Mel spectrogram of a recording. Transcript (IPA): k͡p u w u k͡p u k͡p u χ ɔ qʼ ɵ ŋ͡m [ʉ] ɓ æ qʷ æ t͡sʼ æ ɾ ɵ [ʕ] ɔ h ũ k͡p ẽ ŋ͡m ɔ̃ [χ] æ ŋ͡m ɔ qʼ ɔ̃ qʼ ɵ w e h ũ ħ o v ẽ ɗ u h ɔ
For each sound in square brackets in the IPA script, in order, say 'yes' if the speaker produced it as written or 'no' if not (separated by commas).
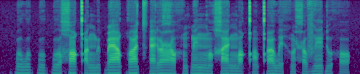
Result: yes, yes, yes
